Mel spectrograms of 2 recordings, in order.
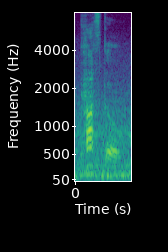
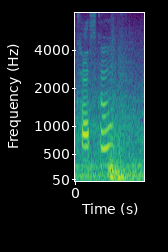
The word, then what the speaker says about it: Costco: 그 미국 본토 발음으로 하면은 Costco. How do you say it? Costco. I don't know if you say it fast, Costco. It sounds like C-O-S-C-O.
